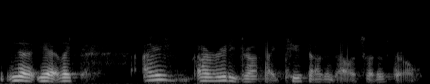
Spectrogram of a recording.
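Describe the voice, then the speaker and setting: A man's voice: on the high side, animated, moderate pace. A 19-year-old man calling in for advice, hesitant and rambling. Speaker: caller. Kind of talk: phone call-in. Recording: tinny phone line.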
